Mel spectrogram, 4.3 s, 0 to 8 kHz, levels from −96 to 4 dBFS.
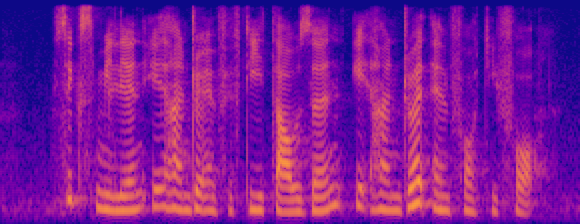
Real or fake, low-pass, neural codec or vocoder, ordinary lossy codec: fake; 7.2 kHz; vocoder, 22.05 kHz, 80 mel bands, Vocos; none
